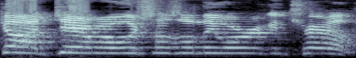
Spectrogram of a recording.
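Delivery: loud, high hammed-up lament; mock-agonized yelling; anguished soldier. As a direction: holler it like a suffering soldier. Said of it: "you hear him, he's like".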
